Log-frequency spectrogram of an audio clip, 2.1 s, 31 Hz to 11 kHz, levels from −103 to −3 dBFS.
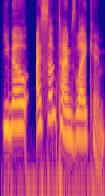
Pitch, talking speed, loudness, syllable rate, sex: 230 Hz, 170 wpm, -21 LUFS, 4.9 syllables/s, female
